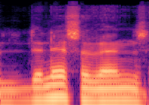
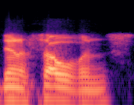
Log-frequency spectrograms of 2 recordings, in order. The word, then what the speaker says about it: Denisovans: the the latter groups DNA between the the Denisovans and the Neanderthals the DNA was discovered in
